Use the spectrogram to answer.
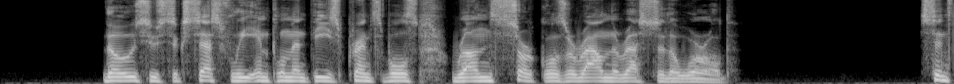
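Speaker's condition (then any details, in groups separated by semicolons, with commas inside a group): No condition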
